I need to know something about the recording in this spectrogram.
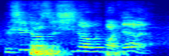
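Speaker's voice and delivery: high, loud hyped yelling; excited shout. Real, not acted. Excited call of match.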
